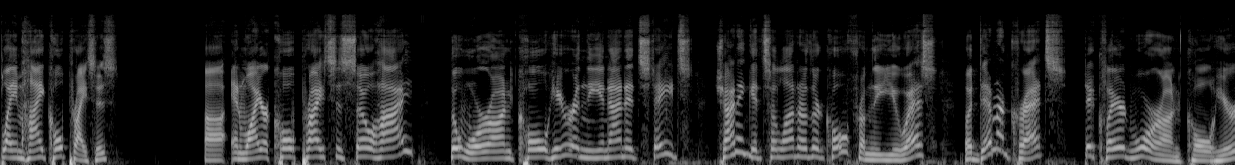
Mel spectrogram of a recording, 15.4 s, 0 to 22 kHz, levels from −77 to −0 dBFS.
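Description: From 3.35 s to the end of the speech, the pace abruptly drops to 0.68 times its original speed while the pitch stays where it was, the signature of a time-stretched section. The likely cause is software that lengthened the audio by repeating short pieces to preserve pitch. The delivery drags from that point on. On a spectrogram, formant and harmonic bands keep their frequencies but stretch horizontally, and the waveform's syllable envelopes widen.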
